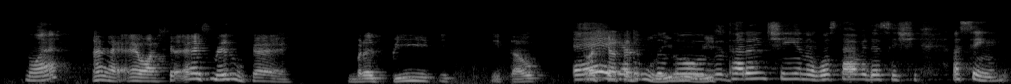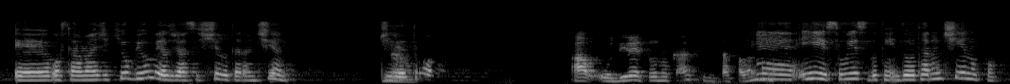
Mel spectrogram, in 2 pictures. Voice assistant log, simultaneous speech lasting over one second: present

